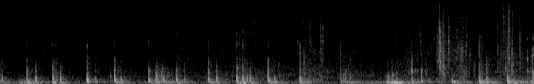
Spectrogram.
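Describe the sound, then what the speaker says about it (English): Footsteps in a video game come as a steady, regular patter of close, thudding steps, then grow into a louder, busier clatter of movement toward the end, with no speech. "I hear a lot of footsteps up here"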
